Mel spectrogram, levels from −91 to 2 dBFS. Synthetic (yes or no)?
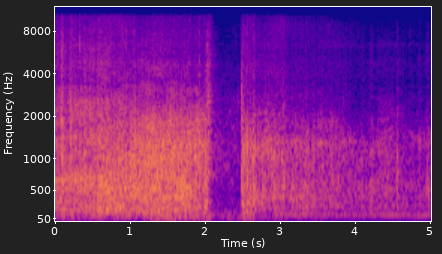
no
